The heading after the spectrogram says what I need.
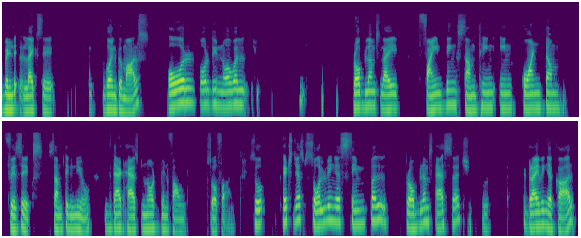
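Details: Adult man who stammers, senior volunteer of a self-help association of people who stammer, with audible word repetitions in an online talk; stammering.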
